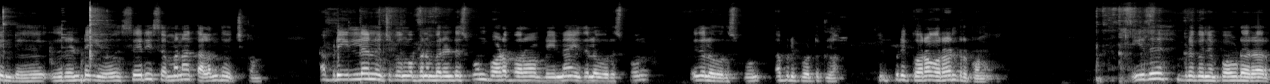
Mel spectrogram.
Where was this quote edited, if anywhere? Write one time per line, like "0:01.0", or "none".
0:08.5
